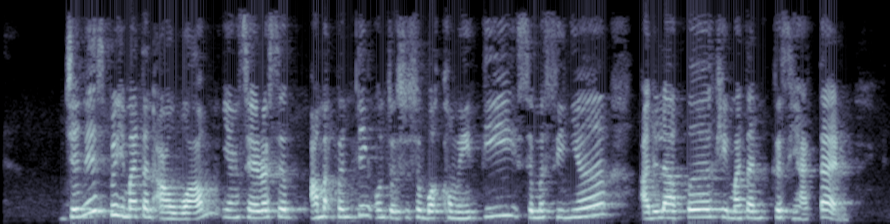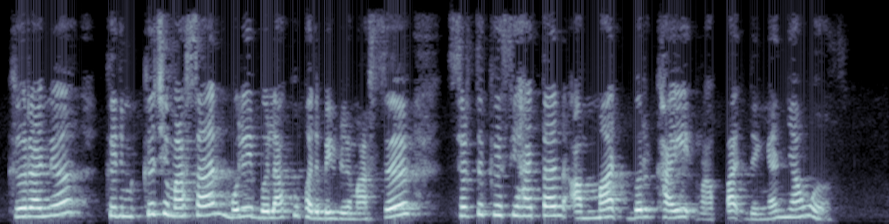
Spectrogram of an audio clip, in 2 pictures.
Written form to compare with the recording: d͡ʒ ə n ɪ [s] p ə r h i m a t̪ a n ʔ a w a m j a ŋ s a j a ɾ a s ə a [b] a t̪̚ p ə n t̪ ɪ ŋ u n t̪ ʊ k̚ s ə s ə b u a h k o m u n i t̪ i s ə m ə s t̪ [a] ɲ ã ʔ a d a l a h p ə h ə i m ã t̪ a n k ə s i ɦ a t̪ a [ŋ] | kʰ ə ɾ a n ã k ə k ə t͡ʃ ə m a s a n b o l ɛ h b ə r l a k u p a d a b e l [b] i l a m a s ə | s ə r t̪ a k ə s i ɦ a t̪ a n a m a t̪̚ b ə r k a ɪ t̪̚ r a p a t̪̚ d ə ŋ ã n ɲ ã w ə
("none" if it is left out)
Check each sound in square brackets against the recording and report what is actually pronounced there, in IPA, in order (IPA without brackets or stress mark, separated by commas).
s, m, i, n, b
